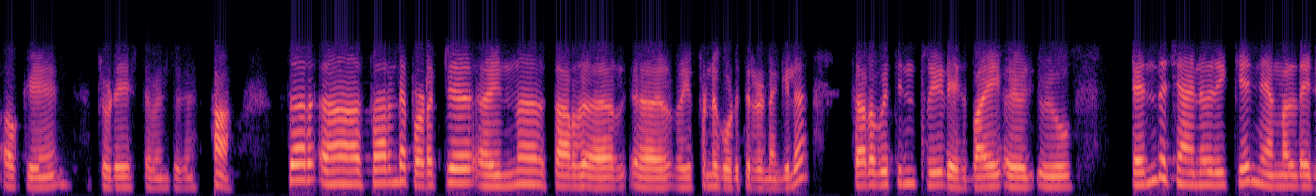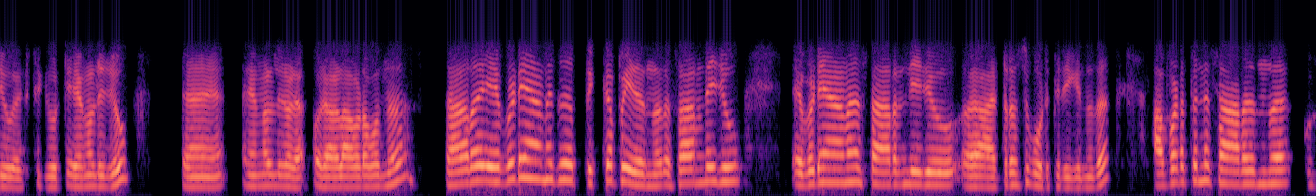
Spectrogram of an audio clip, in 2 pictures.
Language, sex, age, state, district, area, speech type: Malayalam, male, 18-30, Kerala, Idukki, rural, conversation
